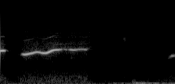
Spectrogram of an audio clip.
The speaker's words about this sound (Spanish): no chifles, te está diciendo.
